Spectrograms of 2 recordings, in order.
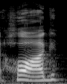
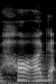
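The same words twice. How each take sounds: First: Hog in a Chicago accent, louder. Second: Said in the usual way. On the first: Shown as a demonstration. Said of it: "In a Chicago accent". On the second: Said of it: "I almost said that in Chicago".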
